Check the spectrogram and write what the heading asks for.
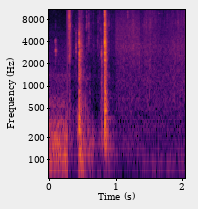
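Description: Low rumble inside a car cabin, then two or three short sharp clicks, then faint steady background.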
